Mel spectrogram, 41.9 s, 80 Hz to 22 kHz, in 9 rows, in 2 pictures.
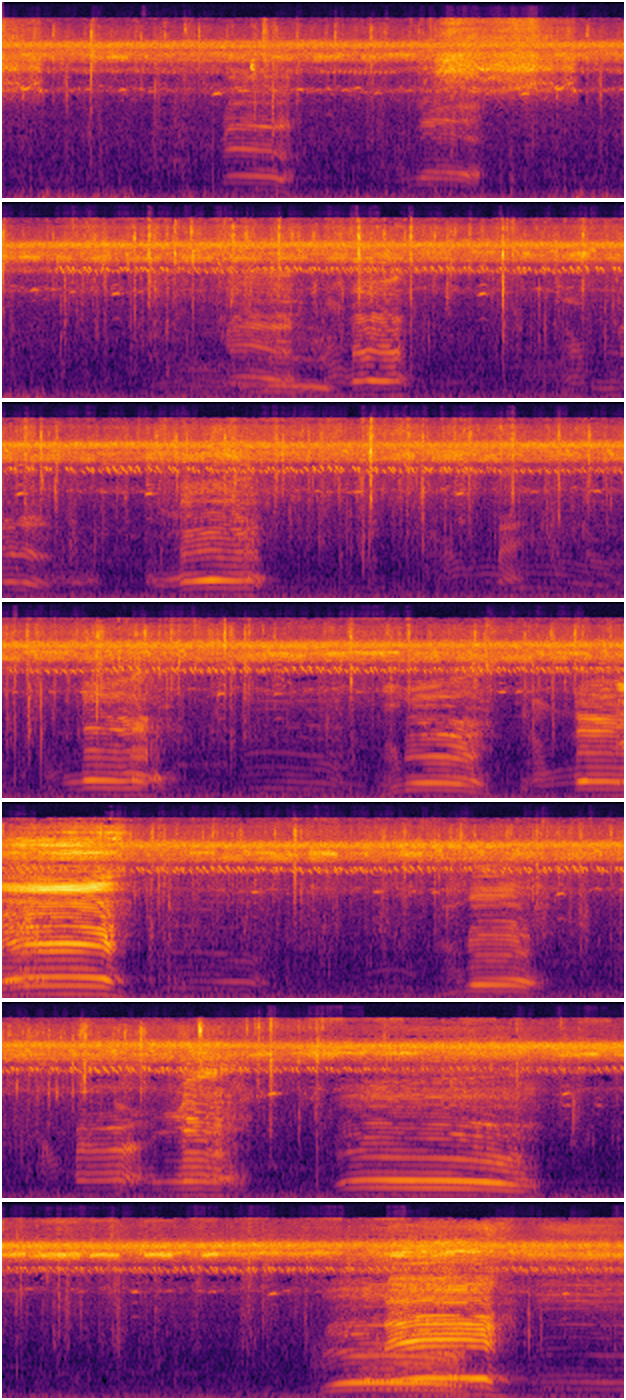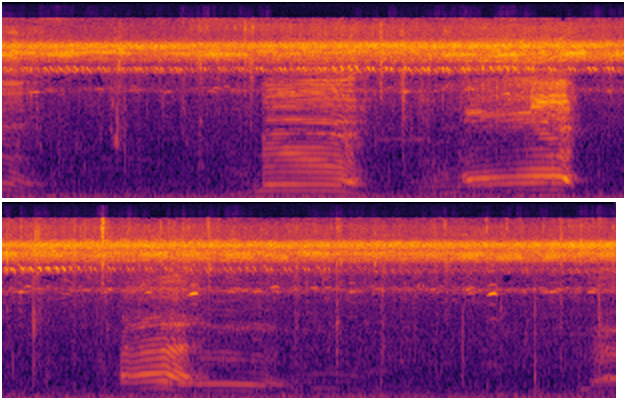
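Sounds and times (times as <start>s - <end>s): cows mooing: 6.0s - 7.8s, 8.8s - 11.5s, 12.6s - 20.7s, 21.5s - 22.8s, 23.8s - 25.2s, 30.4s - 33.0s.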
